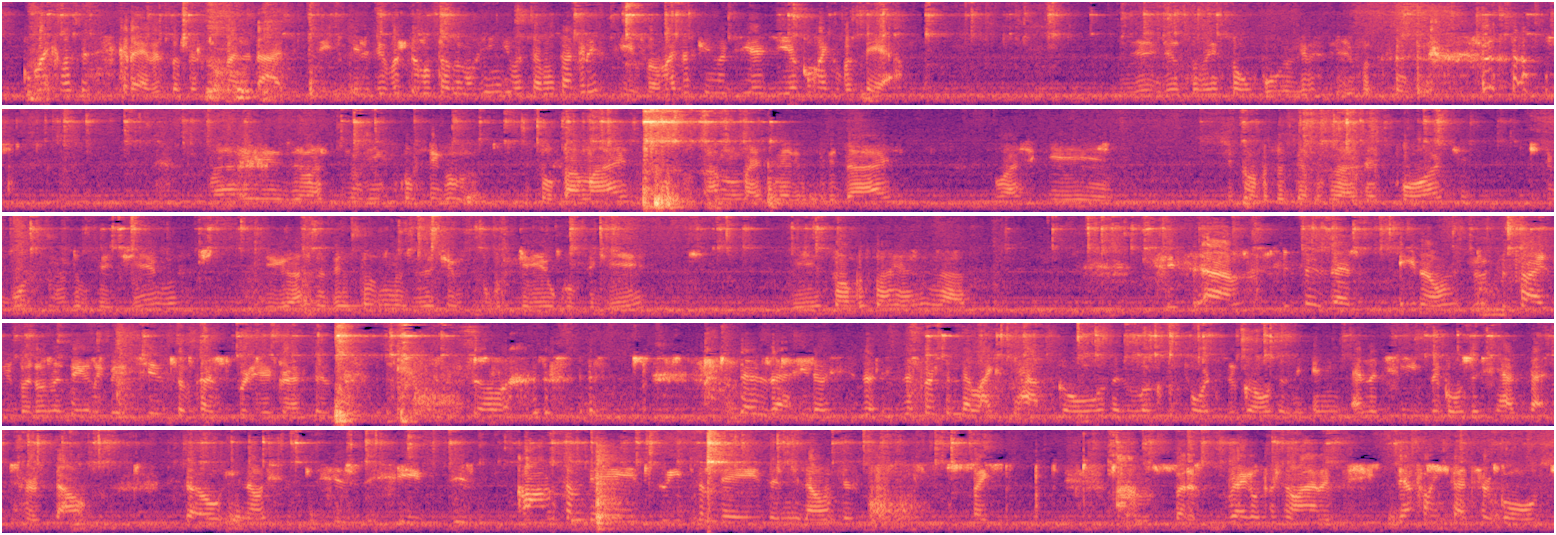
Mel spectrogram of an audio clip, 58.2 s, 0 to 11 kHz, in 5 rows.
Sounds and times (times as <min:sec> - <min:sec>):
Speech: 0:00.2 - 0:06.8, 0:08.4 - 0:10.7, 0:13.2 - 0:18.4, 0:19.1 - 0:20.0, 0:20.8 - 0:28.1, 0:29.2 - 0:30.6, 0:31.6 - 0:58.2.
